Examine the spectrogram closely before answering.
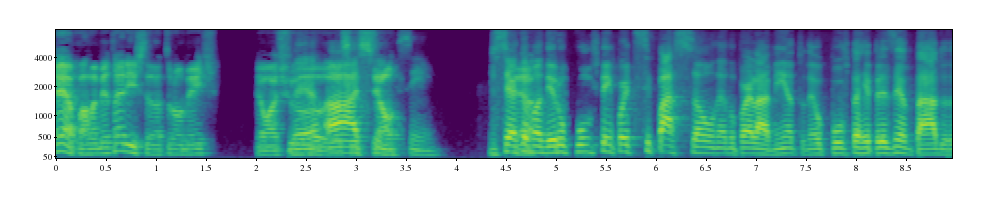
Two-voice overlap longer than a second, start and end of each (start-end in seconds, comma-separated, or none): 2.4-3.6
